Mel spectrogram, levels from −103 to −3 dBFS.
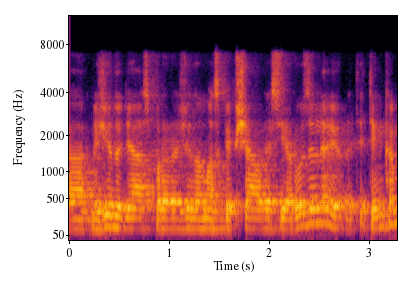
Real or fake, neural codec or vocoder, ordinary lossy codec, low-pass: real; none; Opus, 64 kbps; 7.2 kHz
